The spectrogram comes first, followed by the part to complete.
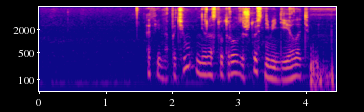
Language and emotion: Russian, neutral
